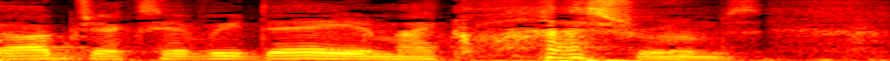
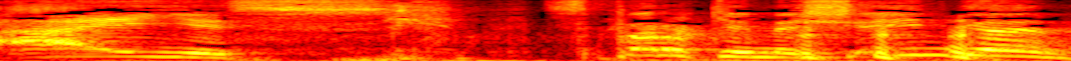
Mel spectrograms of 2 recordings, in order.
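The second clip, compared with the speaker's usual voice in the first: loud, very high, raised put-on Scottish brogue; 10 semitones higher, 5 dB louder than usual. Speaker repeats the exclamation as a Scottish insult, in a mock Scottish accent. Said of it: "It's like a Scottish insult".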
